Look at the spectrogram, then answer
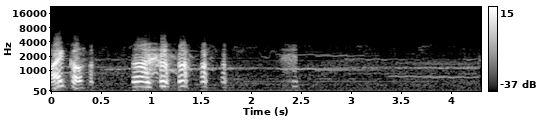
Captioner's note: laughing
